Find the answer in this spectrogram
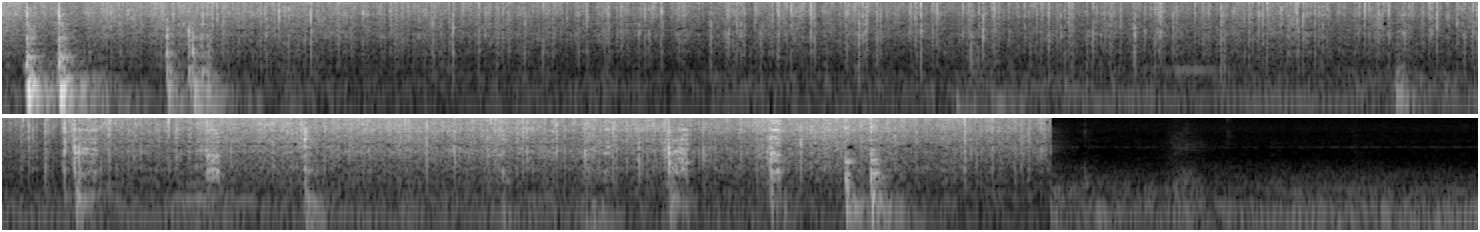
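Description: Fried rice with egg sizzling in a stainless steel pan, with frequent sharp clicks and scrapes of a metal spatula against the pan as it is stirred. The sizzle cuts off suddenly near the end, leaving a quiet room.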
